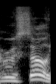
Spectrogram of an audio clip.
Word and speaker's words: Rousseau: So I have them taking Greg Rousseau. Is that how you pronounce it? Am I yes, correct? sir. Yeah. Here we go. Greg Rousseau.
